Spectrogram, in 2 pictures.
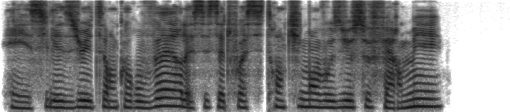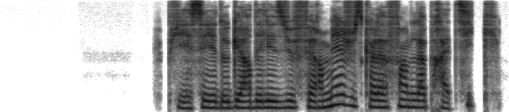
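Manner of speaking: calm yoga nidra guidance with long pauses; unhurried, measured phrases, leaving silence after each instruction; guided meditation. Acted. Teacher guiding lying listeners into yoga nidra, calm meditation voice.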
